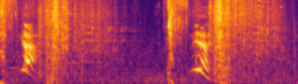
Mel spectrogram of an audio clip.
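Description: Heavy punches land with dull thuds.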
